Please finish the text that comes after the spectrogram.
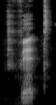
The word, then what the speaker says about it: vet: like a b and vet without the belly button is is like a v a game is going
